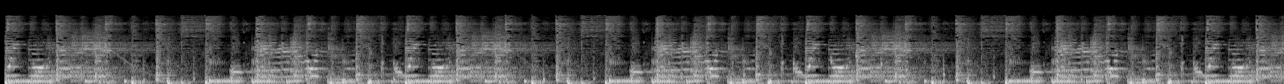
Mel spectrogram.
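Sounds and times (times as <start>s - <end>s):
groove music: 0.0s - 12.8s.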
